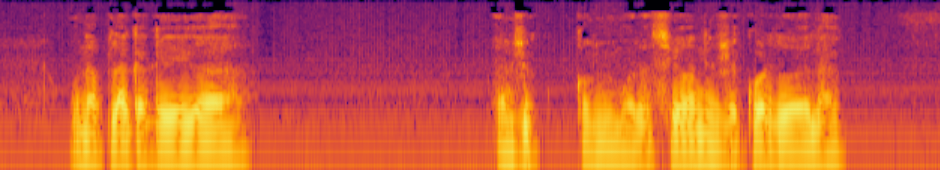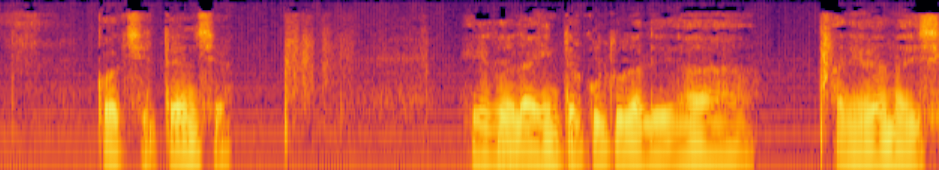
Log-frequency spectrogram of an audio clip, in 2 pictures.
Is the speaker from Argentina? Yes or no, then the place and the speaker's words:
yes; San Rafael, Mendoza, Argentina; Les estoy saludando y les estoy diciendo que soy de San Rafael Mendoza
